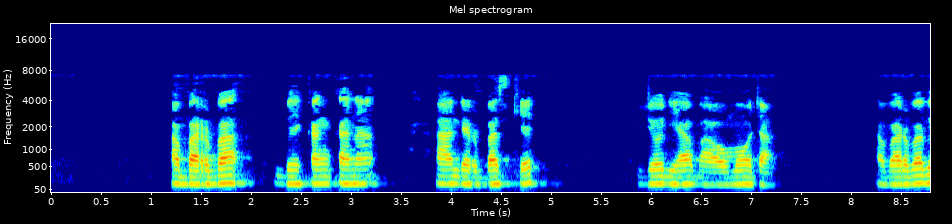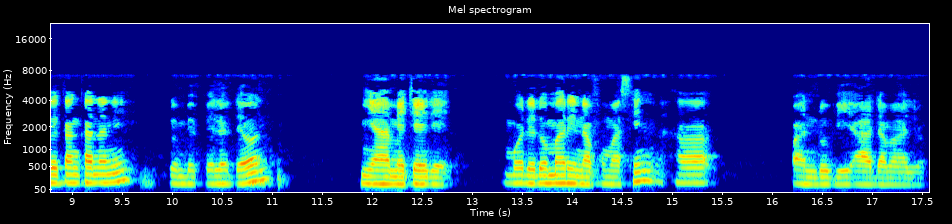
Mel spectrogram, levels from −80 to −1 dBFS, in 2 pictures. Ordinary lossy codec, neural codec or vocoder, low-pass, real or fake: MP3, 32 kbps; none; 7.2 kHz; real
